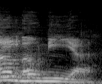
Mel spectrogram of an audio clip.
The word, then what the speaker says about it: ammonia: What is the difference when pronouncing the smelling salt versus what she has? The smelling salt is made out of... Ammonia.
